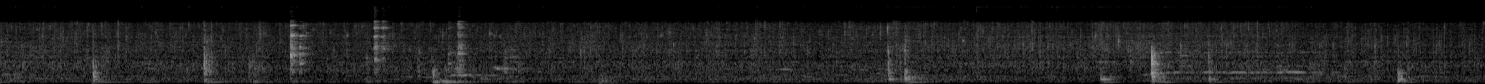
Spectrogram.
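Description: Minced mutton with onions, tomatoes and green chillies sizzling in hot oil in a non-stick frying pan, stirred with a spatula that knocks and scrapes against the pan now and then.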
